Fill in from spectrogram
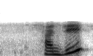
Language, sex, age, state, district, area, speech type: Dogri, female, 18-30, Jammu and Kashmir, Reasi, rural, conversation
